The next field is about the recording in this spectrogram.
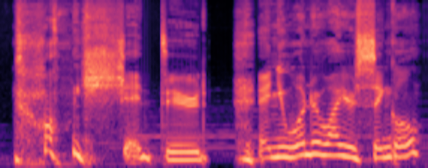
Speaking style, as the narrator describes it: laughed

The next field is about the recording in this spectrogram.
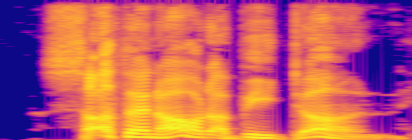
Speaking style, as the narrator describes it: he growled

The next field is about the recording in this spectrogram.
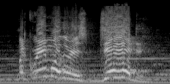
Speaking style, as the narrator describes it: yelled

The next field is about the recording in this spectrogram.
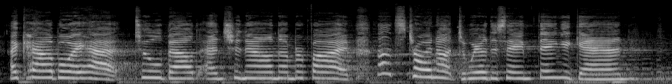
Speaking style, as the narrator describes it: yells back

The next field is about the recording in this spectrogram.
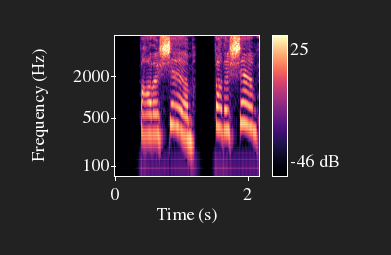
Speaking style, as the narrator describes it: Peleg cried

